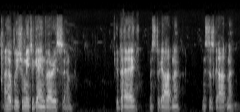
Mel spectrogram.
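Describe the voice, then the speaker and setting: A man playing a reserved, proud young gentleman landowner in a radio play, speaking formally with brief hesitations. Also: on the low side, fairly even intonation, brisk. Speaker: actor in a live-read radio play. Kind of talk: period radio play acting.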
